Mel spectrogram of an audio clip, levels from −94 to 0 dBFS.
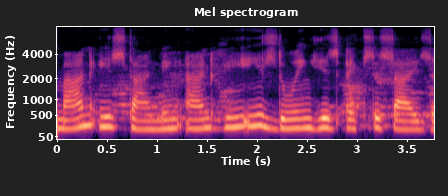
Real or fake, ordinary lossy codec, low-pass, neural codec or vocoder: real; none; none; none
